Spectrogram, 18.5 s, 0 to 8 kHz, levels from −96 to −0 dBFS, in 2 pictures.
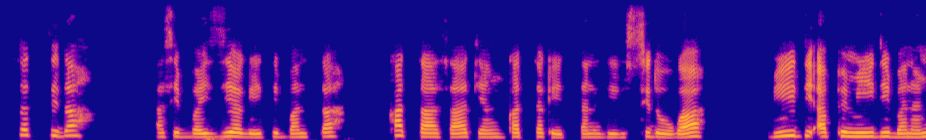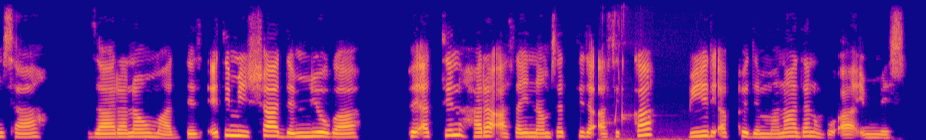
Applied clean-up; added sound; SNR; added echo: neural mask model DeepFilterNet 3.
